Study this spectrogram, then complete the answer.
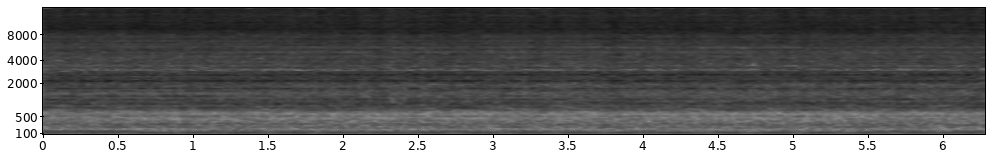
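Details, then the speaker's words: Steam boiler after automatic water feeder replacement, feeder set at 2 gallons per minute: steady whirring drive with light gear chatter as the damper swings open evenly before burners relight; damper motor sounds normal. "Alright, damper's opening, just about to fire back up."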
